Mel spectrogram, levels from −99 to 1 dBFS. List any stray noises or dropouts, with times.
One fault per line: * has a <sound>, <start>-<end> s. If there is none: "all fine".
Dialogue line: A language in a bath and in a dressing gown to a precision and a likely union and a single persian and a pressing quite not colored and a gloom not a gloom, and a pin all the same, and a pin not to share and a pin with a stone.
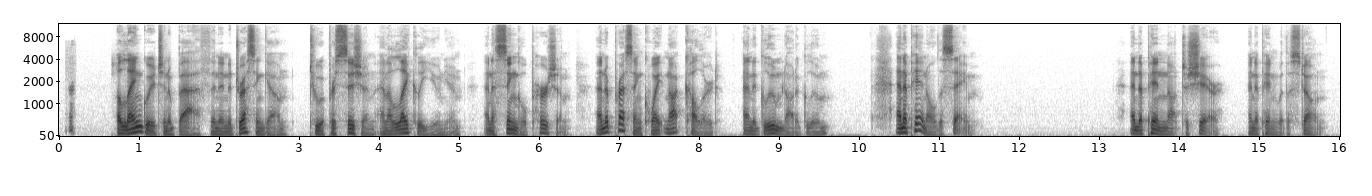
* has a laugh, 0.1-0.2 s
